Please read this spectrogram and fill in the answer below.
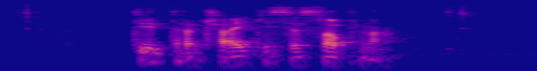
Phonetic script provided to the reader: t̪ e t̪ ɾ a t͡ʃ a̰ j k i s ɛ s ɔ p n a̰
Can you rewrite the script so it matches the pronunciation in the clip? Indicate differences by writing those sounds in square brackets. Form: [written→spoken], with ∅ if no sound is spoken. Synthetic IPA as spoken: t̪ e t̪ ɾ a t͡ʃ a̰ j k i s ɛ s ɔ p n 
